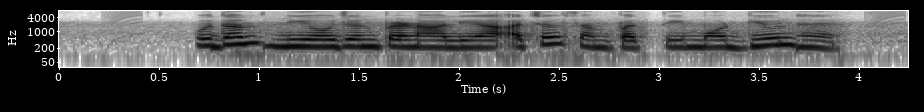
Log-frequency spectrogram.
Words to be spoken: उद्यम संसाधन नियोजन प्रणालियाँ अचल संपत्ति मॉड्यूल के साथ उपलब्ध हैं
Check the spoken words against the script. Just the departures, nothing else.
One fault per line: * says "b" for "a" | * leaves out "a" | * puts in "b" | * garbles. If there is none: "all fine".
* leaves out "संसाधन"
* leaves out "के साथ उपलब्ध"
